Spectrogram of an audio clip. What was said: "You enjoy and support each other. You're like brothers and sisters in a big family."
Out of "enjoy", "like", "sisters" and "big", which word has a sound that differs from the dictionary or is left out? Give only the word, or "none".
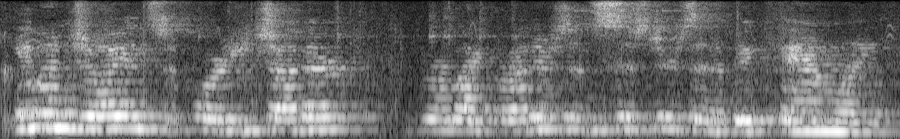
none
